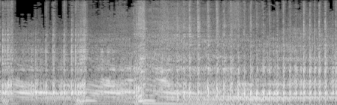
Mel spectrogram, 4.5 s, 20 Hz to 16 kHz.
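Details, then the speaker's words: 1989 Kawasaki KX80 big bore two-stroke after pilot jet changes, blipped. Quick revs settle back with a burbly, slightly uneven crackle; smoking less than before, jetting still a touch rich, possibly needing a smaller pilot jet. "as you can see it's smoking but not quite as much as it used to"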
